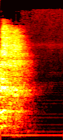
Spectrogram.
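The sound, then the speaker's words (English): A single sneeze: a breathy, noisy burst that fades away within about half a second, leaving a steady low electrical hum underneath. “Gesundheit.”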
